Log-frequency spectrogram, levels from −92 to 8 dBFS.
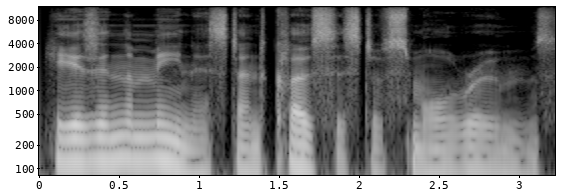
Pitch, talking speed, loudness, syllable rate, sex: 100 Hz, 185 wpm, -18 LUFS, 3.8 syllables/s, male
